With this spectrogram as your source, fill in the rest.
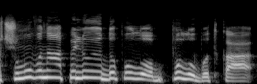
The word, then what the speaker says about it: Полуботка: вона апелює до по Полуботка наголос саме такий правильний Хоч він комусь може здаватися дивним тому що його прадід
